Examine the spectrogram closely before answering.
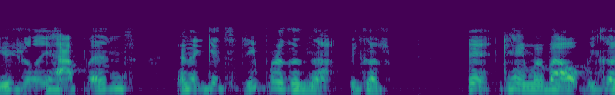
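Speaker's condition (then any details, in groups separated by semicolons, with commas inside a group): Brain injury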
